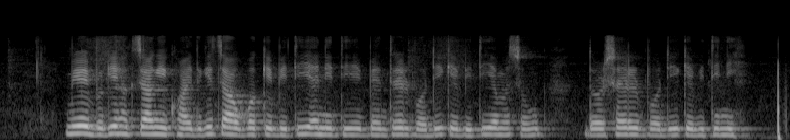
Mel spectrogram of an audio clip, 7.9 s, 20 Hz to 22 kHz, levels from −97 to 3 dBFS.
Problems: none marked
